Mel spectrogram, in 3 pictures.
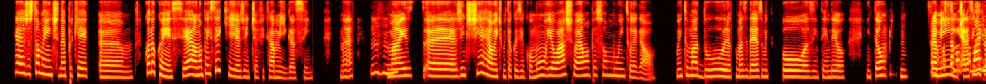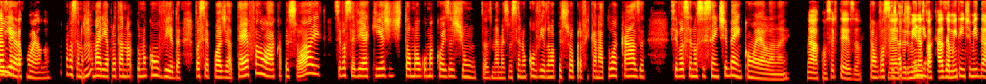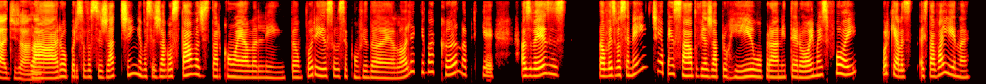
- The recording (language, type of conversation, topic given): Portuguese, podcast, Como surgiu a amizade mais inesperada durante uma viagem?
- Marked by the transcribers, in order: tapping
